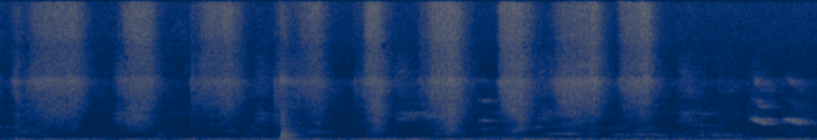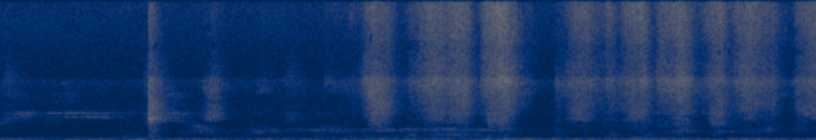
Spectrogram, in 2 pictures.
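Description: A brush scrubs a hard surface in quick, rhythmic strokes.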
